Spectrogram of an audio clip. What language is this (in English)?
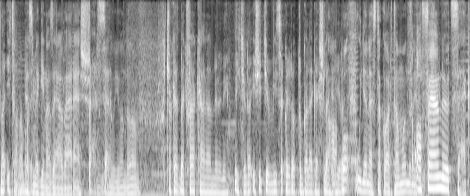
Hungarian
